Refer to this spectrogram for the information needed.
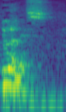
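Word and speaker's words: dunamis (δύναμις): That word power, friends, in the Greek is pronounced dunamis.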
